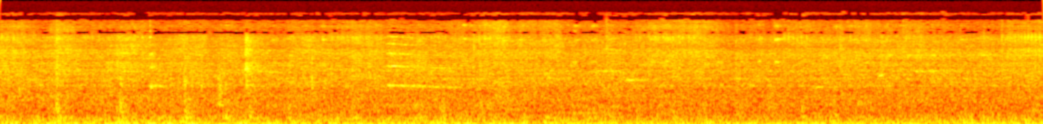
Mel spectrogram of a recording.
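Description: Norfolk Southern freight train rolling past with a steady low rumble of wheels on rail. A few clicks and a faint brief squeal sound over it.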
